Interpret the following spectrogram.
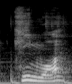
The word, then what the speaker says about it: quinoa: 136 grams of quinoa I believe I said it wrong in my last video so quinoa and then we got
